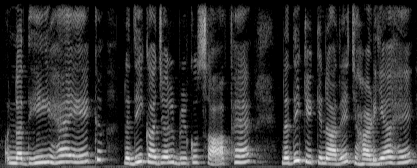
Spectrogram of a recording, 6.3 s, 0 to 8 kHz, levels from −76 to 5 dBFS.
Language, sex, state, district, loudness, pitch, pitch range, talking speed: Hindi, male, Delhi, New Delhi, -13 LUFS, 280 Hz, 250-310 Hz, 145 wpm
